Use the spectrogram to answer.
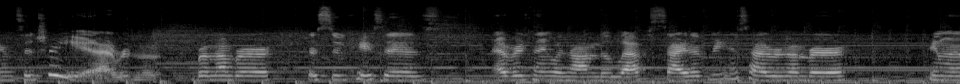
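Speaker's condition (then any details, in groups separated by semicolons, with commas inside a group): Cerebral palsy, mild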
